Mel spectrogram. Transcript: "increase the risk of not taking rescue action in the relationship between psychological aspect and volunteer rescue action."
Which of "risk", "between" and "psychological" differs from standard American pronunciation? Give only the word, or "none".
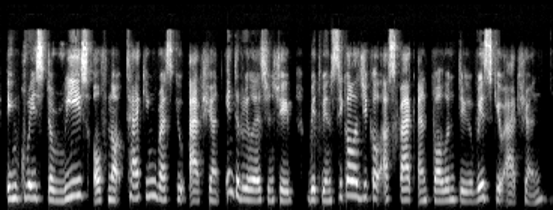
risk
